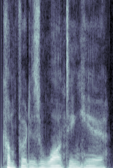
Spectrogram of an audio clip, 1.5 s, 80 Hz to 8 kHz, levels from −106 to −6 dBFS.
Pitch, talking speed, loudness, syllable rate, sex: 95 Hz, 160 wpm, -18 LUFS, 4.8 syllables/s, male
